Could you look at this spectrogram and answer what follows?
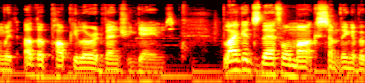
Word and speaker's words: Blackguards: This game's name is pronounced Blackguards. I checked and that's definitely how you say it.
